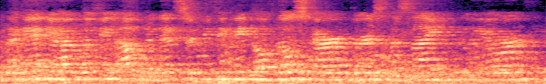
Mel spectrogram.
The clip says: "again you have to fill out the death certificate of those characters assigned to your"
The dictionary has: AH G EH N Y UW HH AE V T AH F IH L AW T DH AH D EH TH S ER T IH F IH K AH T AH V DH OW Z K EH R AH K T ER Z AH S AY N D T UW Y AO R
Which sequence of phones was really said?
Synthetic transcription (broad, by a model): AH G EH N Y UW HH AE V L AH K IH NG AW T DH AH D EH T S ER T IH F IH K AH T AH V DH OW S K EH R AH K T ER S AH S AY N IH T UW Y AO R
